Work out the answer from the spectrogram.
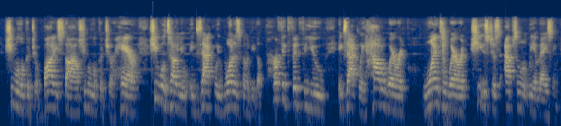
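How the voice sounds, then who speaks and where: A woman's voice: lowish voice, fairly bright tone, reverberant, low-quality recording. A woman hosting a show, narrating a recap of her guests with gushing, enthusiastic praise. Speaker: show host.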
